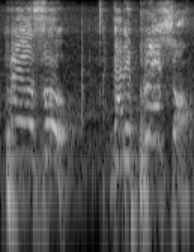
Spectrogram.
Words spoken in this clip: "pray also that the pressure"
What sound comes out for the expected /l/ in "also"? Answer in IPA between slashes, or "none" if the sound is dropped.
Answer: none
